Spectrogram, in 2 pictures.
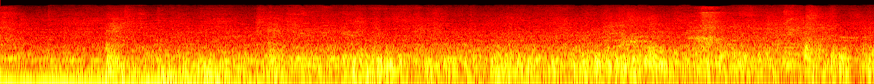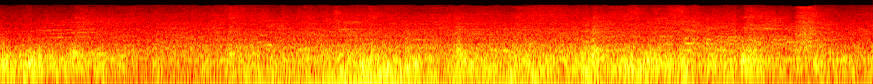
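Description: Two-axle trolley car of a sightseeing train running along the line: a steady rumble with the wheels clacking over the rail joints at irregular intervals, the rough, jolting ride of a short two-axle car.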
